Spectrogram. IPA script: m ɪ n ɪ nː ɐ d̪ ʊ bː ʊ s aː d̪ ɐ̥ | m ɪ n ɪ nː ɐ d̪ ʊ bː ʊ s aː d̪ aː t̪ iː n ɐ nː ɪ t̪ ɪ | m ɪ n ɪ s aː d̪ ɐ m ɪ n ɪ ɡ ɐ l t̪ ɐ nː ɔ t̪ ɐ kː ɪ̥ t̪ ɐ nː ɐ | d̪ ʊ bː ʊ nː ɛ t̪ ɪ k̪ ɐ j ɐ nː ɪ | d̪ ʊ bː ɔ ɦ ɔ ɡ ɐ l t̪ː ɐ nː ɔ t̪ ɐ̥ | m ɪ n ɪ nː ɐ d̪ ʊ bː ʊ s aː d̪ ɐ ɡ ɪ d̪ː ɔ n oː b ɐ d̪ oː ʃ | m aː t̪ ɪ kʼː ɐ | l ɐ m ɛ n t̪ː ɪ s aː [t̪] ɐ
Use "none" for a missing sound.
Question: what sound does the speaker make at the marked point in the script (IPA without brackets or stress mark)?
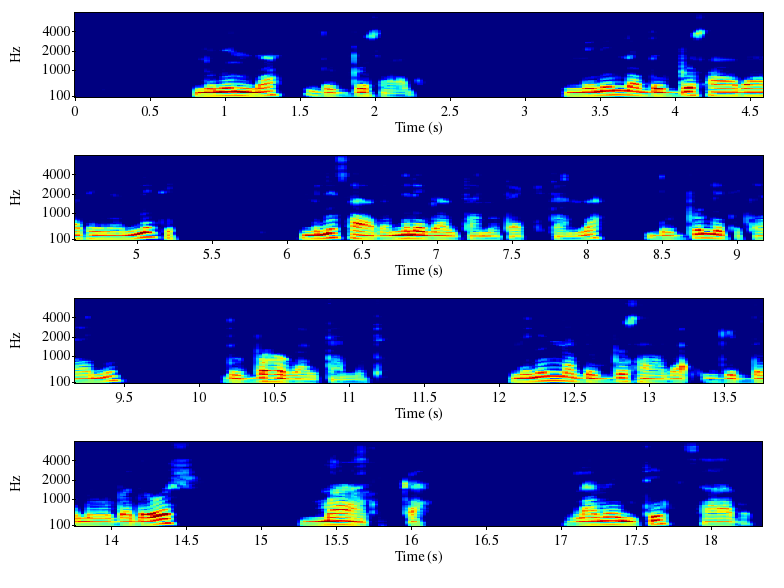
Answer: d̪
